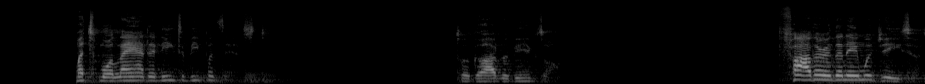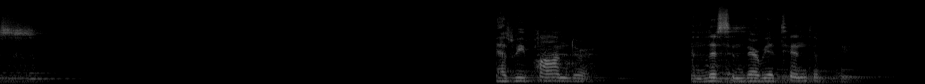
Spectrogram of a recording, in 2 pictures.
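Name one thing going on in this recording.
A man speaks slowly and emphatically into a microphone, with pauses, in a large echoing room.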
